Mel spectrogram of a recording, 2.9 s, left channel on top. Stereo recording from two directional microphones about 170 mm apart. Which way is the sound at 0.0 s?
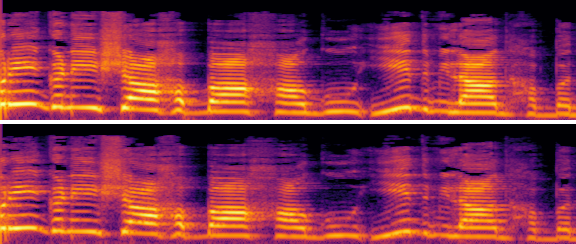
30° left (ahead or behind).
